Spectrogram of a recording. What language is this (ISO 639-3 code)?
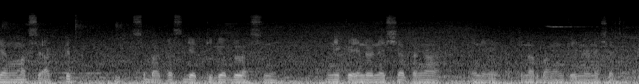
ind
